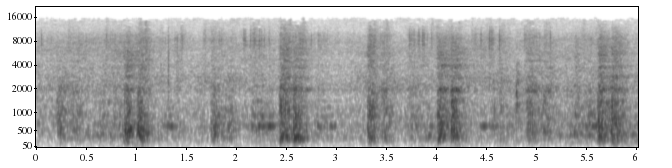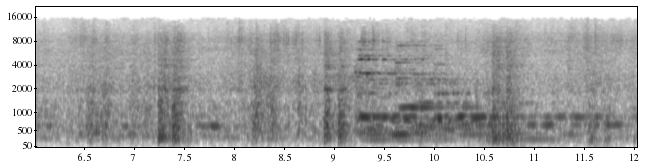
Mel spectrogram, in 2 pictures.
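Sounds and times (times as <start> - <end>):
train running rumble: 0.0 - 9.2, 10.3 - 12.0
wheels clacking over rail joints: 0.2 - 9.2.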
